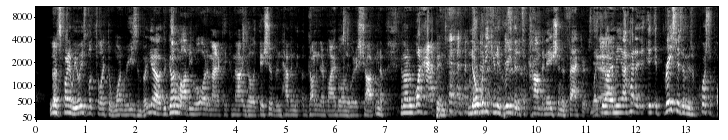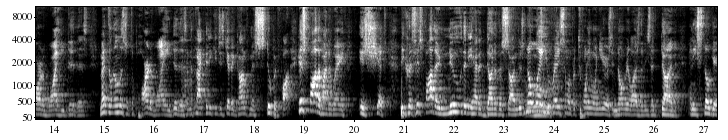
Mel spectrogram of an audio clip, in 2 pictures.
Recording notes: On a summer night in Brooklyn in 2015. Lit up a dive bar, guzzling cocktails and bantering about the news.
